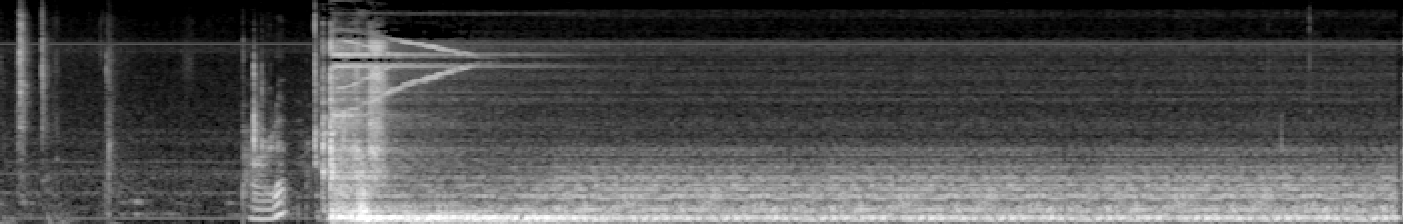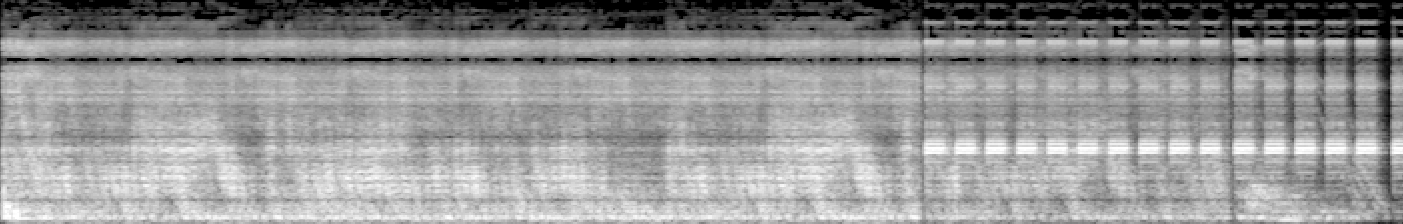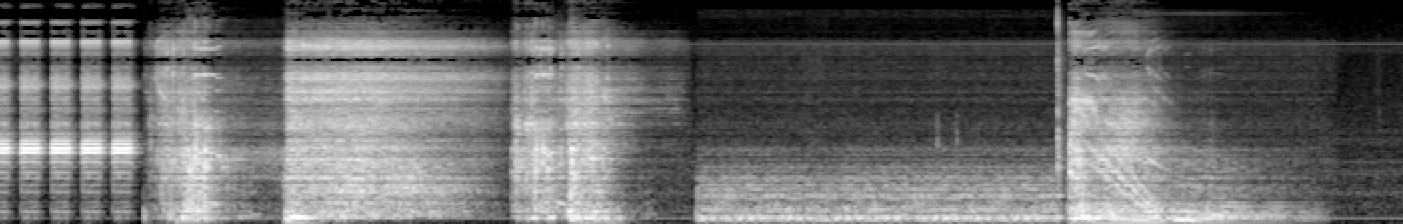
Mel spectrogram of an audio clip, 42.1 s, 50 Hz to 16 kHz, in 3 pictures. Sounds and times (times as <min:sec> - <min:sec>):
Sound effect: 0:03.2 - 0:07.4, 0:14.0 - 0:27.9, 0:29.5 - 0:41.2.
